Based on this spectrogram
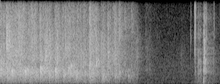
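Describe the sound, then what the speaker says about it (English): A hall audience at a school debating competition breaks into steady, dense applause for four debaters for nearly three seconds, then fades to a quiet room with a few scattered knocks near the end. "can we have a round of applause, please?"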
